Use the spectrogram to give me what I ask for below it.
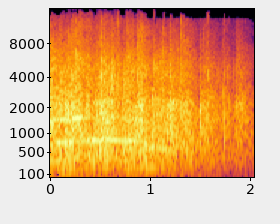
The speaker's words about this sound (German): Und der Applaus gilt vielleicht auch ein bisschen für Patrick Mühlhauser.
